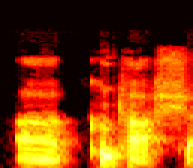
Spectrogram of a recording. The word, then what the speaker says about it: Countach: While we're at it, the Lamborghini Countach, is it pronounced Countach, by the way? Countach.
